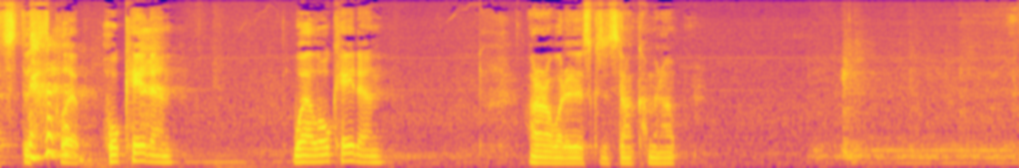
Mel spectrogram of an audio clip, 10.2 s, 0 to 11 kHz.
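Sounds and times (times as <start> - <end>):
speech: 0.1 - 1.8, 2.9 - 3.9, 5.3 - 6.9
hardware store door opening with a sharp clack: 8.2 - 10.1.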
